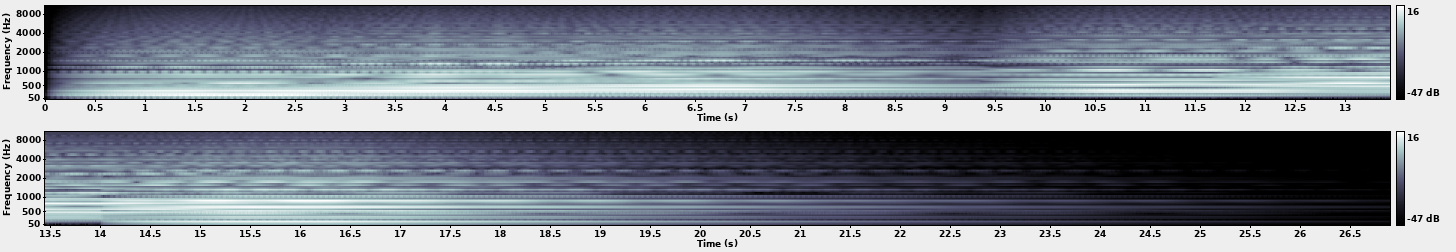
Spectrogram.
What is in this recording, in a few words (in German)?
synthesizer strings suboszillator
